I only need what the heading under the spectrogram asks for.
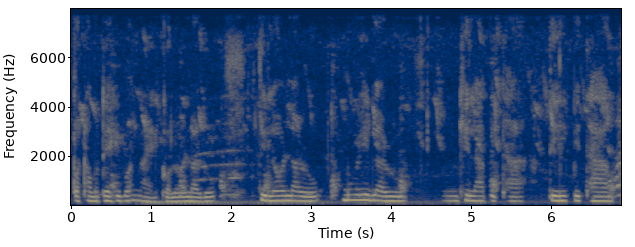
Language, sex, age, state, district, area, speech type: Assamese, female, 18-30, Assam, Dibrugarh, rural, spontaneous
